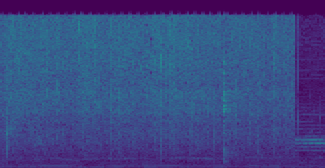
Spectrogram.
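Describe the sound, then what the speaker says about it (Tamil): Asafoetida powder sautéing in hot oil for banana stem curd pachadi, a faint steady sizzle under a low hum, with one brief spoon tap near the end. "கடைசியாக பெருங்காயத்தூள் சேர்த்து எண்ணெயிலே வதக்கி விட்டுருங்க."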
